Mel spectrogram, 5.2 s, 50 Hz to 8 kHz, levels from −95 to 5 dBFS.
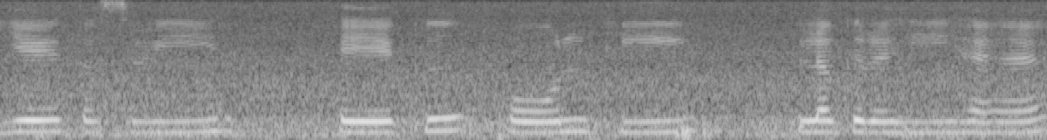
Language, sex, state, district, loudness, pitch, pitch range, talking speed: Hindi, female, Haryana, Rohtak, -16 LUFS, 230 Hz, 225-240 Hz, 90 wpm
